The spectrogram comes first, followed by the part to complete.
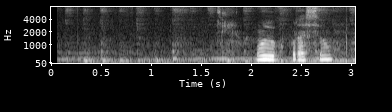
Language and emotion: Russian, neutral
